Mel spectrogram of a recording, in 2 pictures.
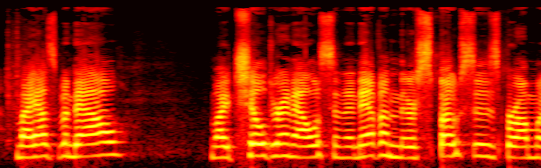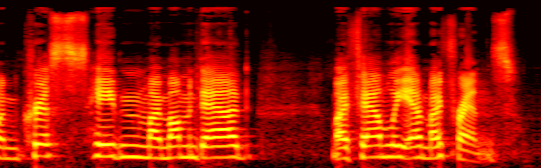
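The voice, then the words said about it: Choked-up, emotional voice. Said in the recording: “I knew that's where I'd get choked up.”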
